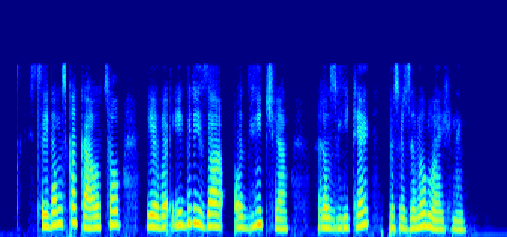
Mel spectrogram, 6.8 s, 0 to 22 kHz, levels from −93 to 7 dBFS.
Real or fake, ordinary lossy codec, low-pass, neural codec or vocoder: fake; none; 7.2 kHz; codec, 16 kHz, 1 kbps, FreqCodec, smaller model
